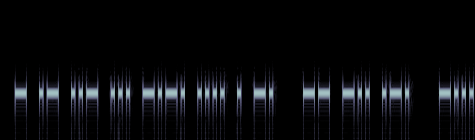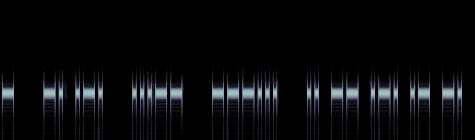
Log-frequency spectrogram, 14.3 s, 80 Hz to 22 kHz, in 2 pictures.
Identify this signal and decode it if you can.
Morse code, heard as a keyed tone, about 21 wpm, 530 Hz. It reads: TAUSCHEN MDR <BT> NR 3 : IMRAN
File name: daily / 20wpm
